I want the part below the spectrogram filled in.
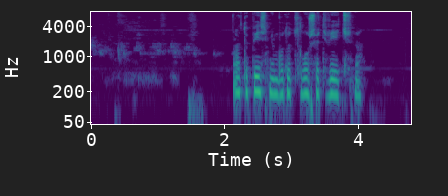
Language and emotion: Russian, neutral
